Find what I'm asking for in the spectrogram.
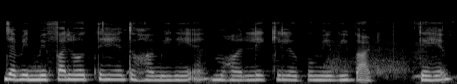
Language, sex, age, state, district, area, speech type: Urdu, female, 18-30, Uttar Pradesh, Lucknow, rural, spontaneous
